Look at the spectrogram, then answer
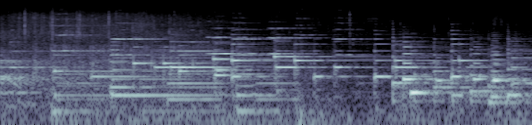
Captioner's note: audience applauding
